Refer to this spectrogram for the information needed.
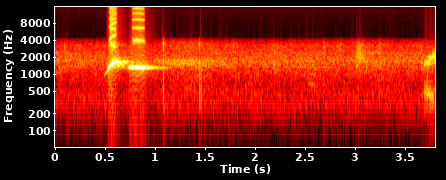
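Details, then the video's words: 14-year-old male Timneh African grey parrot, chatty and happy indoors after moving to a new house, gives one clear whistle that rises, then holds steady, with a couple of sharp clicks; soft room noise follows. "Bird getting chatty"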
